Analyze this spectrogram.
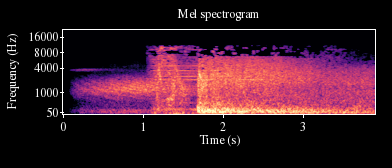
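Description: An explosion boom during a fantasy battle: a broad, rumbling roar builds, then bursts louder partway through and keeps thundering steadily without dying away.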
